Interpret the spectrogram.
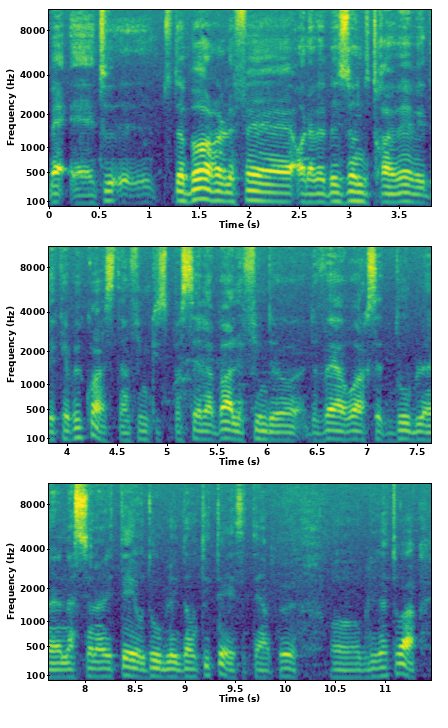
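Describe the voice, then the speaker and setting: This voice has a dark, mellow tone and fairly even intonation, with an Italian accent. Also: man, fairly low pitch for a man, moderate pace, big swings in loudness. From Italian-speaking Switzerland, Lugano. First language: Italian (speaking French). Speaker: film director. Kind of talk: interview.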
